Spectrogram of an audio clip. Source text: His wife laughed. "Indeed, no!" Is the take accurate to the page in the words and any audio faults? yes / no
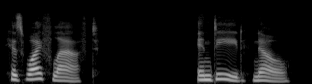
yes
